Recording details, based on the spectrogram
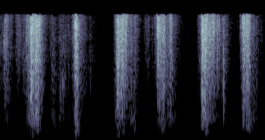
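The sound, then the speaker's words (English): The heavy military jackboots of five soldiers led by a sergeant tramp in a steady marching rhythm to a house's front door, each step a gritty crunch on snow-covered ground, about two steps per second with no voices. “Led by a sergeant, they march to the front door, their jackboots crunching on the snow-covered ground.”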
